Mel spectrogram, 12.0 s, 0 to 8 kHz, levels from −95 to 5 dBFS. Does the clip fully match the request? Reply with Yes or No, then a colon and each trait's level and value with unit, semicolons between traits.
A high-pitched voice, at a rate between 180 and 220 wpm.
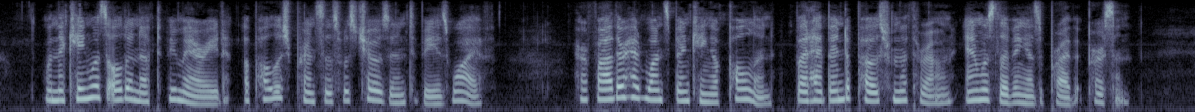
Yes: high, 210 Hz; average, 200 wpm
